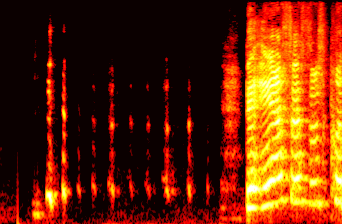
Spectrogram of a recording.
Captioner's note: laughs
